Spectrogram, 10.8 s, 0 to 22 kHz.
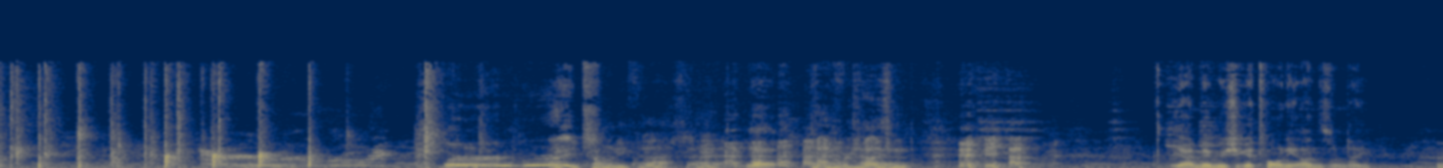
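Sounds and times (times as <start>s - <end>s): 
congratulatory hand clapping: 0.0s - 3.7s
speech: 4.3s - 7.8s, 8.8s - 10.8s
laughter: 4.8s - 8.0s.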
